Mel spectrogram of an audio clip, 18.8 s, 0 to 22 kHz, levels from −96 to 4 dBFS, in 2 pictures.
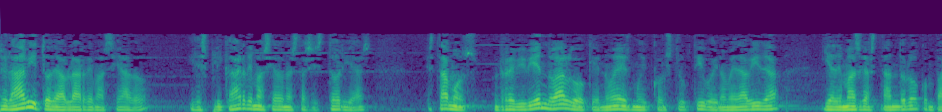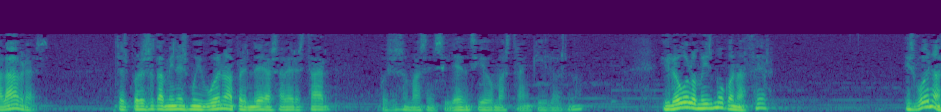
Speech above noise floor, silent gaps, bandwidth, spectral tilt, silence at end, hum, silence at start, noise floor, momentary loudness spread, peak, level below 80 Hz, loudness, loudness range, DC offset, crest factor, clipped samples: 33 dB; none; 6.4 kHz; -8.5 dB/octave; 0 s; none; 0 s; -54 dBFS; 15 LU; -4 dBFS; -44 dBFS; -22 LUFS; 5 LU; under 0.1%; 18 dB; under 0.1%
